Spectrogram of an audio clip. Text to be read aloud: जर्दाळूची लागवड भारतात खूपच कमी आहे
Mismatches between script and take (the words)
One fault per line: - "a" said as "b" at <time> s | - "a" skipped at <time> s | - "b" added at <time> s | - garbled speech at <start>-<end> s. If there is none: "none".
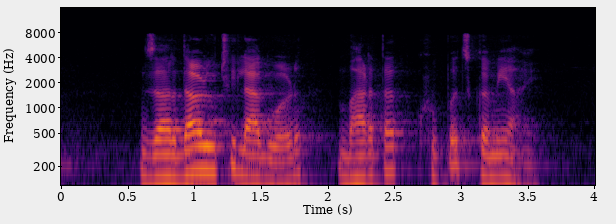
none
